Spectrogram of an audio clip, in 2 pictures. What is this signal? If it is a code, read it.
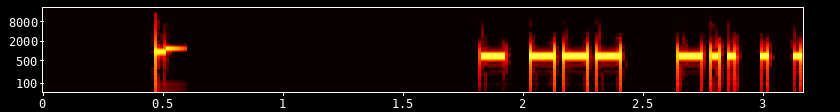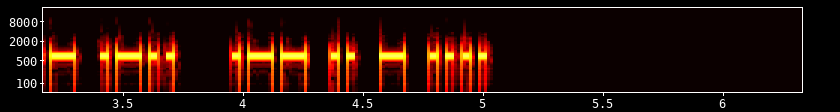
Morse code, heard as a keyed tone, about 34 wpm, 700 Hz. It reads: TO DEAL WITH
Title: Sets of 3 Words 35wpm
